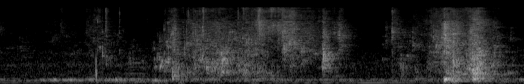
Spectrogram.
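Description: Water splashing in a plastic tub as a kitten thrashes and climbs out, in several uneven bursts.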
